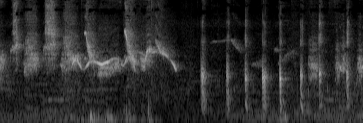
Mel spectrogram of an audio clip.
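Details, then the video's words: Breeding white Chinese hwamei in a conservation aviary in a mountain town: a sweeping whistled warble that slides up and down, a brief pause, then sharp single snapping notes spaced about every third of a second. "họa mi bạch hót hay múa đẹp vào mùa xoáy tổ"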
